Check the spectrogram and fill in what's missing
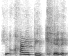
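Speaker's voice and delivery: high, squeaky incredulous cry; can't-believe-it squeal; disbelief. Retold or imitated. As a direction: pitch it up in pure disbelief. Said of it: "And I'm like".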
